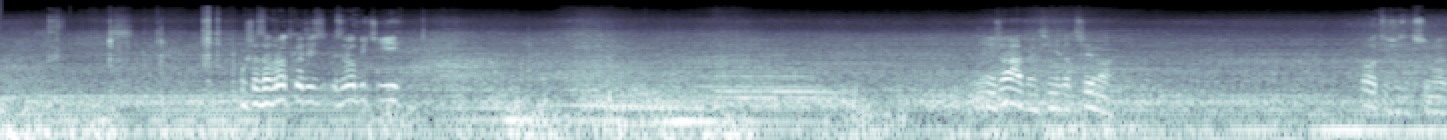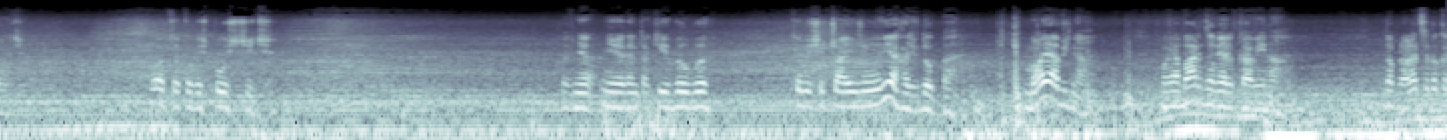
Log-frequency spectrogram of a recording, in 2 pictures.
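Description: A vehicle engine hums steadily from inside the cab.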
